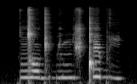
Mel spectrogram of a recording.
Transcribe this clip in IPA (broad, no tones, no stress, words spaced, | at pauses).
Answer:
ŋ͡ǀɔɡibʏlʲŋiʃ ǃɛbi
